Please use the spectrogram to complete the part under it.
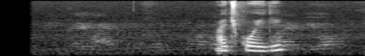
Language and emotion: Russian, angry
